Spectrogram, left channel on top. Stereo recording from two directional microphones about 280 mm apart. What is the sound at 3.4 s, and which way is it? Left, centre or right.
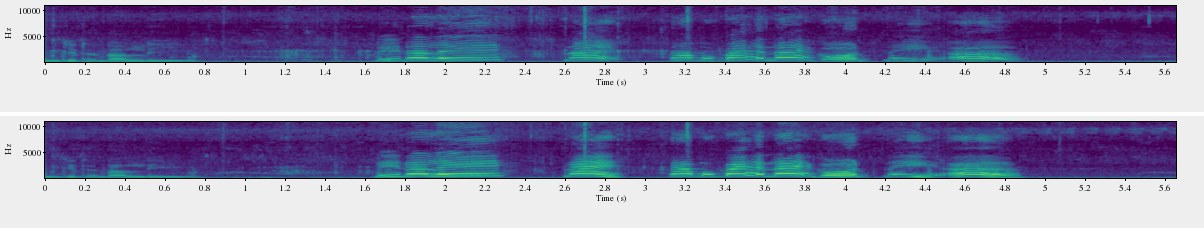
Speech, right.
